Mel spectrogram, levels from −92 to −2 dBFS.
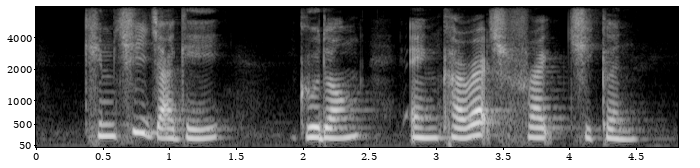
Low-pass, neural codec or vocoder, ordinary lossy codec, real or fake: none; none; none; real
